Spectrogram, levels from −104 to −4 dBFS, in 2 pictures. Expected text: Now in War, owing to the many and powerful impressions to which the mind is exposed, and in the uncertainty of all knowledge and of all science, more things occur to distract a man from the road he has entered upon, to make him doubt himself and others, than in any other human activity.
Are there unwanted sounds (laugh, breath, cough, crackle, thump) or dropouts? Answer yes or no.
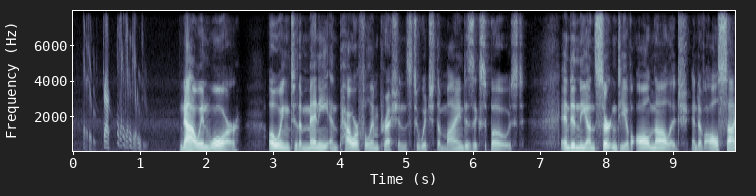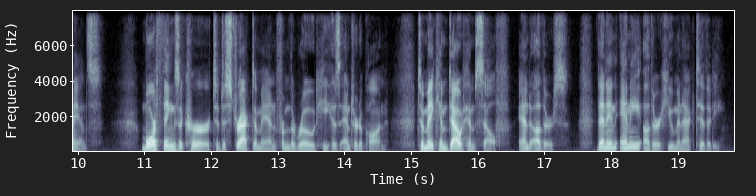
yes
